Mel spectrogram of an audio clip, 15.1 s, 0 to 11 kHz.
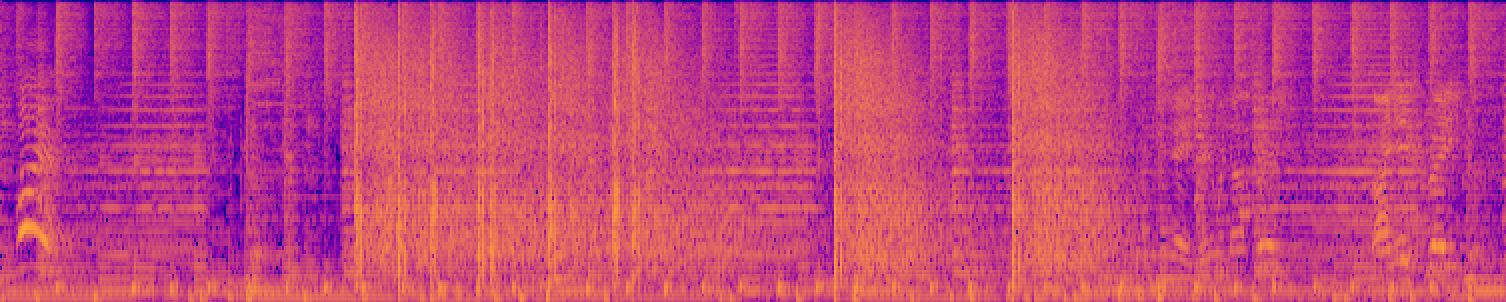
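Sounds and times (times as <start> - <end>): rock music: 0.0 - 15.0
gunshots: 3.5 - 11.8.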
